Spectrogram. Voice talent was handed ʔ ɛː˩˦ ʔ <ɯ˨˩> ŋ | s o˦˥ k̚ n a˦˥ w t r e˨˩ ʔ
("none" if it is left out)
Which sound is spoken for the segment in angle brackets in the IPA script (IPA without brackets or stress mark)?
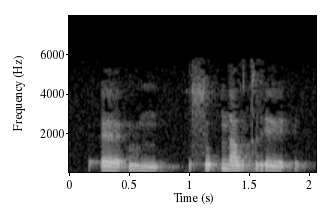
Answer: ɯ˨˩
